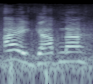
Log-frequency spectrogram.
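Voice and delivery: high, hammed-up cockney voice; a terrible Mary Poppins chimney-sweep cockney; lively, deliberately awful London cockney; bad cockney accent. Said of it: "That's my impression".

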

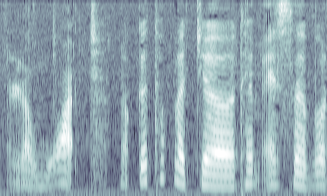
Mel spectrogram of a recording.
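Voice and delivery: ordinary delivery

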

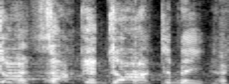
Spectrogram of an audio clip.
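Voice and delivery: high-pitched furious snapping; retold angry shout. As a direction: imitate an enraged dad turning on you. GP turns his rage on speaker.

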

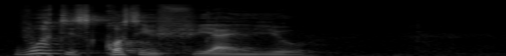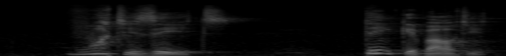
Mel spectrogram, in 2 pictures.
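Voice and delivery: low, soft questioning; quiet probing. Real, not acted. Preacher asking the brethren about their fear, quiet and probing. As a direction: drop low and let them reflect.

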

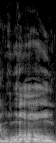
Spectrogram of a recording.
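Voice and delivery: loud, high drawn-out halt call; urgent long shout to horses. A narrator's reading. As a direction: holler to stop runaway horses. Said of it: "called Father".

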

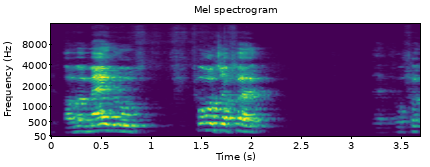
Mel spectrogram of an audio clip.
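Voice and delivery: normal talking voice

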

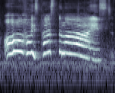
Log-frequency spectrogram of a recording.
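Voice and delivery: high, loud delighted exclamation; thrilled gushing. Real, not acted. Vlogger seeing the gift is personalised, thrilled. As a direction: gush slowly over a lovely surprise.

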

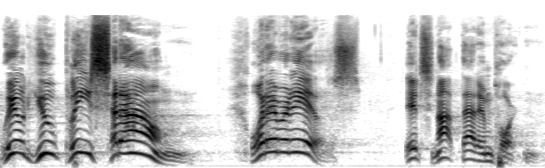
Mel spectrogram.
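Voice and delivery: a stern preacher's loud public scolding; stern booming rebuke. Retold or imitated. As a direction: bark it at the man like an angry preacher. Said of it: "big, deep, booming bass voice".

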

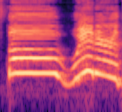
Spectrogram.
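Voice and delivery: slow, high, loud proclamation; Emperor declaring. Acted. Jade Emperor announces the race winner, grand declaration. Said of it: "the Jade Emperor declared".

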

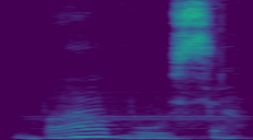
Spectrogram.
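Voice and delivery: slow, syllable by syllable "Бабуся"; "Бабуся" stretched out for writing down; slow dictation. Shown as a demonstration. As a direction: dictate "Бабуся" slowly, each syllable drawn out. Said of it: "запишіть з великої букви слово бабуся".

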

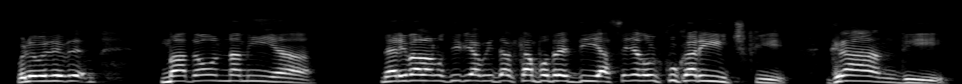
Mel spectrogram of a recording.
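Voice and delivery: high-pitched, overjoyed; elated praise. Real, not acted. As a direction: gush over the team. Still celebrating the goal.

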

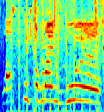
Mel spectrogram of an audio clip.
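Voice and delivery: ordinary talk, nothing marked

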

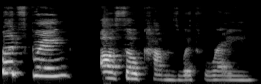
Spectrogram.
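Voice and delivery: usual speaking voice

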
